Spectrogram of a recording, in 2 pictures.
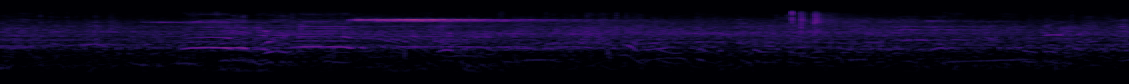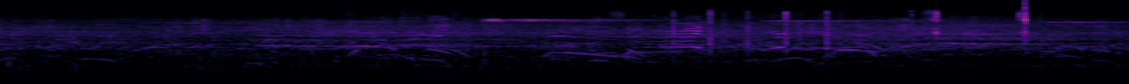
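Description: A referee's whistle blows in short shrill bursts.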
